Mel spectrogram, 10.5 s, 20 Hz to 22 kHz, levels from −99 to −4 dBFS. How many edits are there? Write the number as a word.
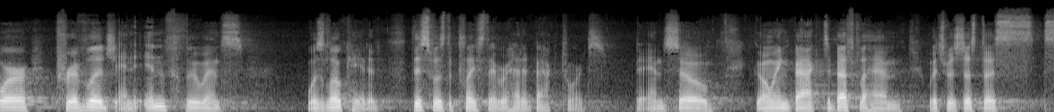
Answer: one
